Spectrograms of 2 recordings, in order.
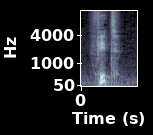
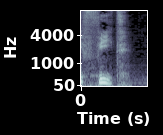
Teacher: There's an elongation of the E sound.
